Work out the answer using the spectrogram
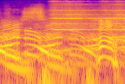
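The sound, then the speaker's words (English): A bell rings steadily, rung by a line cook at a restaurant kitchen expo line, its thin high tone running under a lively voice throughout. “While maniacally laughing and ringing the bell.”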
